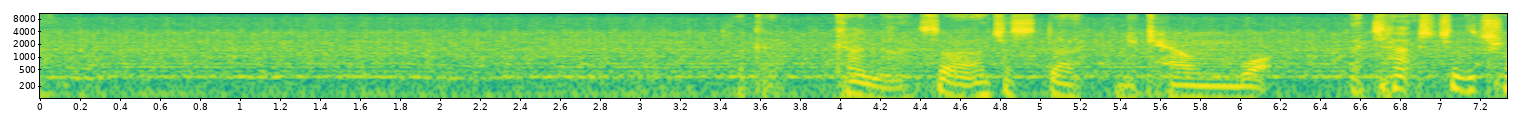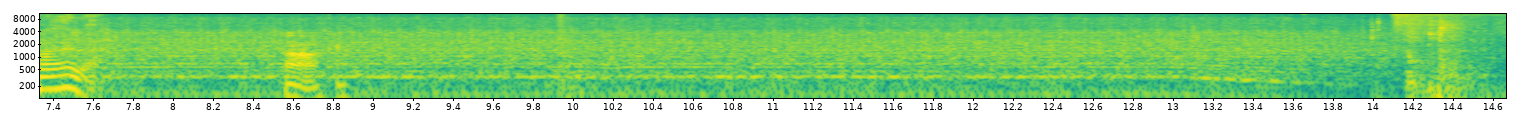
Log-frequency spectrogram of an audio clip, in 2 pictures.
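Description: A heavy truck engine idles with a steady low hum.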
